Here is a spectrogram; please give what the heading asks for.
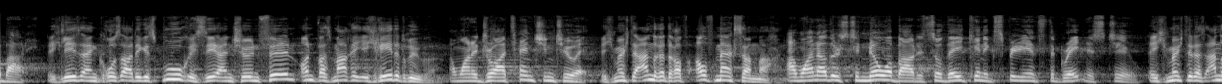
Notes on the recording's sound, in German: Eine Predigt im Rahmen der Eckstein-Konferenz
